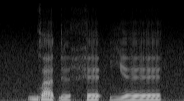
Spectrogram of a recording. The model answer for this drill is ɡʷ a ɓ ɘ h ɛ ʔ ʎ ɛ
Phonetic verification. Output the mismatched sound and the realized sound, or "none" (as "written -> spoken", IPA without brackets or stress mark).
ɓ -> ɗ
